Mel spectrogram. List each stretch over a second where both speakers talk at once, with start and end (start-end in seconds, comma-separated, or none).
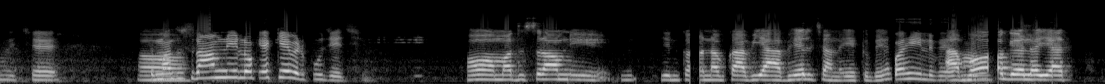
none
